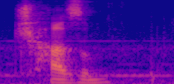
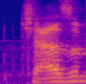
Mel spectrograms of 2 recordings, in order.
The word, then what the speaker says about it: chasm: Your D&D players used to rip into you for your pronunciation of chasm. Yeah, they should. Chasm is a stupid way to say it. It's chasm.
